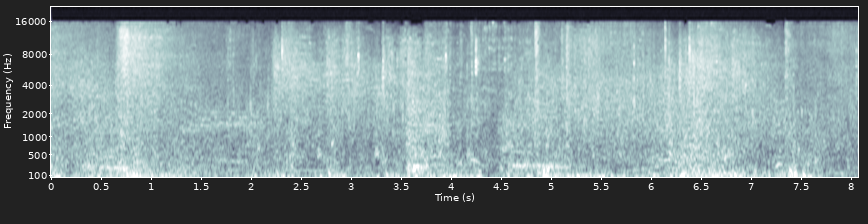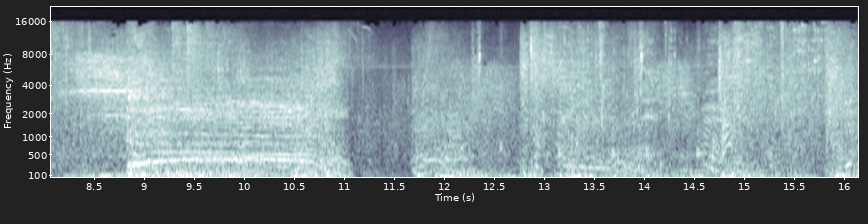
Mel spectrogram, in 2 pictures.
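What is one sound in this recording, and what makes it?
Heavy blade strikes land with loud hits.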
